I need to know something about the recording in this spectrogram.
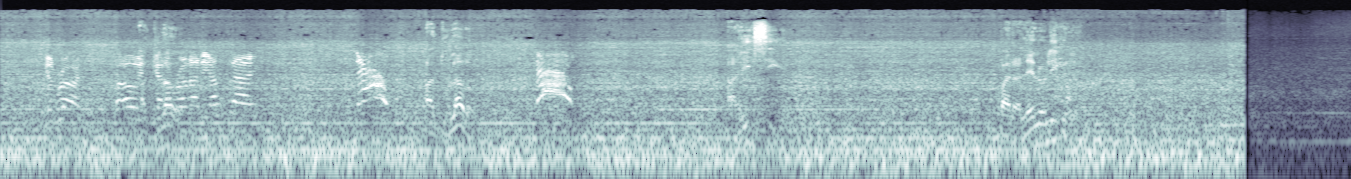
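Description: A race car engine drones loudly at high speed.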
